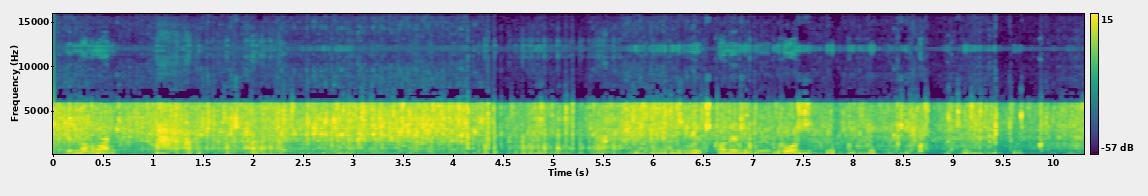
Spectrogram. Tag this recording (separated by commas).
Speech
